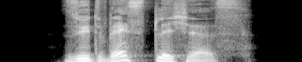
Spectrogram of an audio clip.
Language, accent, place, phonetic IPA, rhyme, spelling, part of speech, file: German, Germany, Berlin, [zyːtˈvɛstlɪçəs], -ɛstlɪçəs, südwestliches, adjective, De-südwestliches.ogg
- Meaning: strong/mixed nominative/accusative neuter singular of südwestlich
